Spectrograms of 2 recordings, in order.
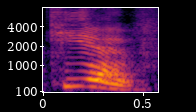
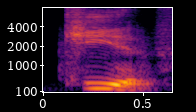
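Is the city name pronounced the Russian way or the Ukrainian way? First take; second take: Russian; Ukrainian. First: The name is said in its Russian form, Kiev. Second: The name is said in its Ukrainian form, Kyiv. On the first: This is the Russian name for the city. The speaker calls it wrong. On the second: This is the Ukrainian name for the city. The speaker calls it right.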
